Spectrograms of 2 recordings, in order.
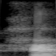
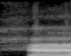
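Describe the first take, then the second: First: Said in the usual way. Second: হা held long on a steady vowel; drawn-out letter name. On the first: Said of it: "উচ্চারণ হলো". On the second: Shown as a demonstration. Teacher naming a letter for learners, drawn out. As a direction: stretch হা right out. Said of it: "টেনে বলতে হবে".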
